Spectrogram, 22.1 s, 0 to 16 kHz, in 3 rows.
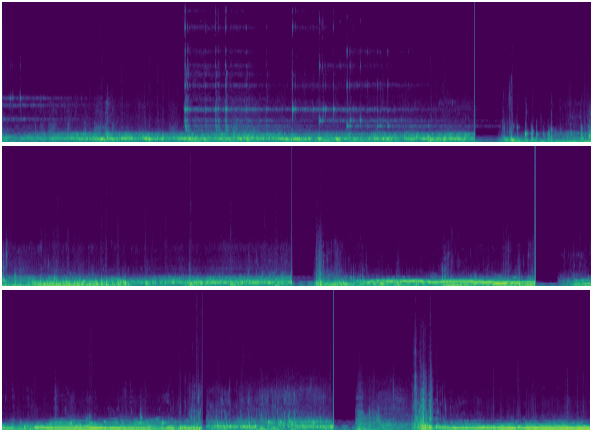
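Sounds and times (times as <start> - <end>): underwater rumble and bubbles: 0.0 - 22.0
muffled voice underwater: 11.7 - 22.0.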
